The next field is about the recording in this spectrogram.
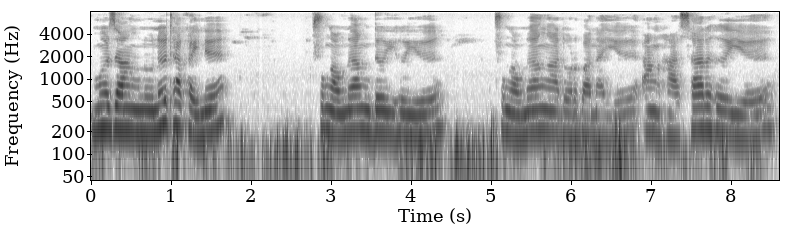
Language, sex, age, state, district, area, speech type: Bodo, female, 30-45, Assam, Kokrajhar, rural, spontaneous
